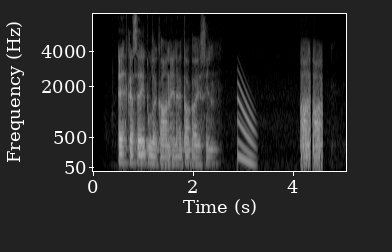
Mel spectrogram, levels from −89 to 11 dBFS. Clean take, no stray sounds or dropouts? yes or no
no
